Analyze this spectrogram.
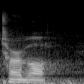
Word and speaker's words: Turbot: So it consists basically of a single board computer, the Minnowboard Turbot, and the T is silent, I believe.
